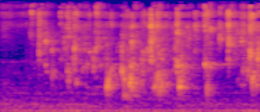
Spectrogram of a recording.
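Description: A vintage Henckels straight razor blade dipped into shaving water, giving brief splashy, sloshing water sounds with a few small drips and swishes, close and fairly quiet, with no talking.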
